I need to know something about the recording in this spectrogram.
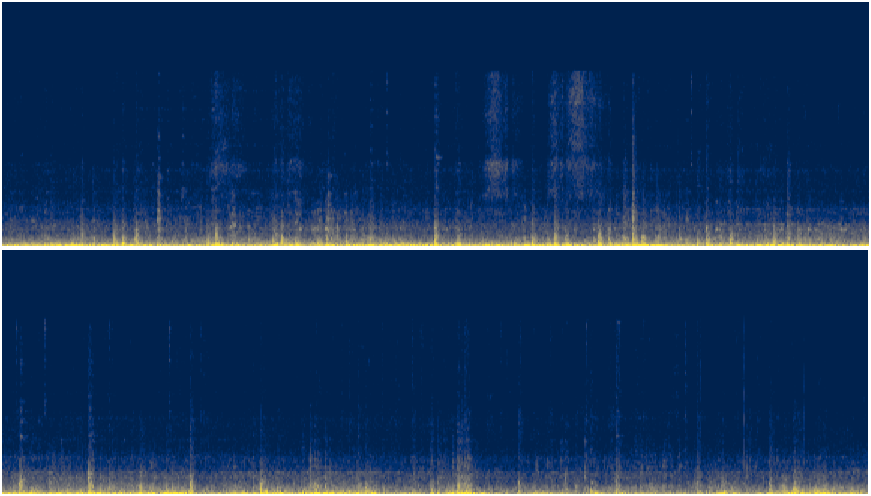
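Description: A small train rumbles along steadily.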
